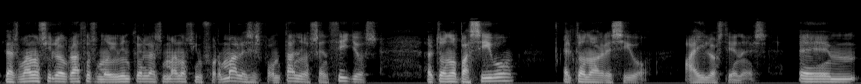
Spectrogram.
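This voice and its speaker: A man's voice: medium pitch, vocal fry, fairly bright tone, no room sound, dull audio. A man teaching a recorded therapy course over slides, talking conversationally and acting out short example dialogues.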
